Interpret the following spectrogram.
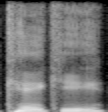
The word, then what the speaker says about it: keiki: It's pronounced keiki, and it's the Hawaiian word for the little one.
